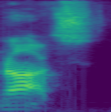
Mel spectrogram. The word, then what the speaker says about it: Knox: that I did the interesting about Fort Knox is that the K is silent did you know that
